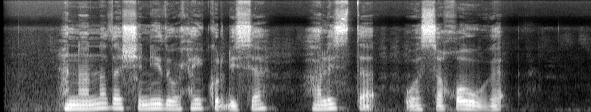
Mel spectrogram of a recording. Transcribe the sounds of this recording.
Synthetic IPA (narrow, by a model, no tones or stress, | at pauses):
hɐnːaːnɐðɐʃɐniːðʊwɑħɑjkʰɔrɖɪsɐ | hɐlɪst̪ʰɐ̰ | wɑsɐqɔwɣɐ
